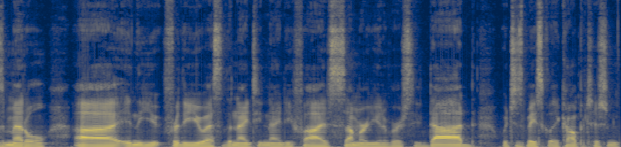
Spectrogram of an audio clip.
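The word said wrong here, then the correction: Universiade: Oh, it's Universiad is how you pronounce it. I'm sorry, because it's a combination of Olympiad and University.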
